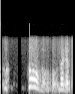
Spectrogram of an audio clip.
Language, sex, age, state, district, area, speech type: Marathi, female, 60+, Maharashtra, Pune, urban, conversation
